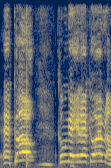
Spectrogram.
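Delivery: loud high newspaper-seller cry; hawking the Echo, calling out loud and high; street seller's call. Retold or imitated. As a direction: bellow it across the street to sell papers. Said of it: "I started giving it".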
